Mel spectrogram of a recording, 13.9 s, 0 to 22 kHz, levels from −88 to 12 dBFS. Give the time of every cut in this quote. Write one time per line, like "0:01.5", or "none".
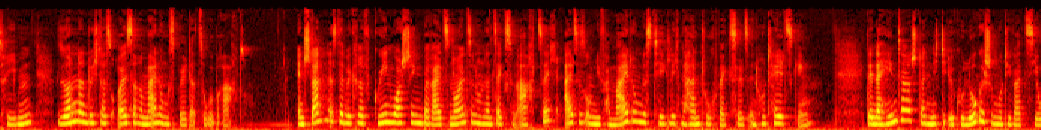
0:03.9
